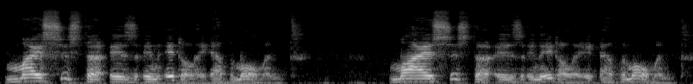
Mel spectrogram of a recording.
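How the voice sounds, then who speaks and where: Slow, careful man repeating lesson lines. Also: lowish voice, very animated, recorded from a distance, poor audio. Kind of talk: slow repeat-after-me drills.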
